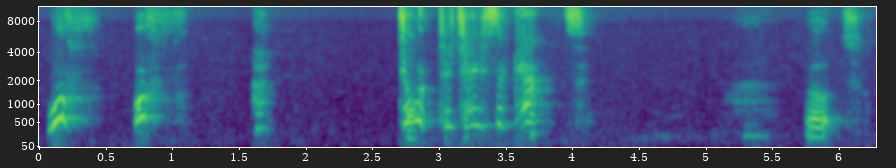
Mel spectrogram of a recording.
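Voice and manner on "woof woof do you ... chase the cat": high, loud yappy woof, then the question; dog voice. Acted. Dog calling to the spider, high and loud. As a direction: bark it out like an excited puppy. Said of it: "and the dog said".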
